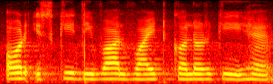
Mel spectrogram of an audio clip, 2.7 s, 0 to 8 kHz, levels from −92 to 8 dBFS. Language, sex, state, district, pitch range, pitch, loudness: Hindi, female, Bihar, Patna, 185-190 Hz, 185 Hz, -18 LUFS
